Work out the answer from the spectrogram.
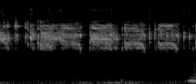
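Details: Edible-nest swiftlet calls used as a nest-house lure, made on a phone from the Bulan Madu and Black Phoenix sounds: loud, dense, high rattling chatter in long bursts with short gaps between them.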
